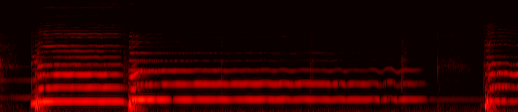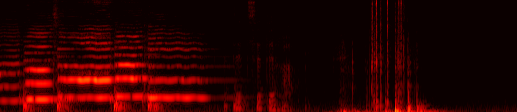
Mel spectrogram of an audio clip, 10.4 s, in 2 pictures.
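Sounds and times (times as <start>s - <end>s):
soprano singing: 0.0s - 7.6s.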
